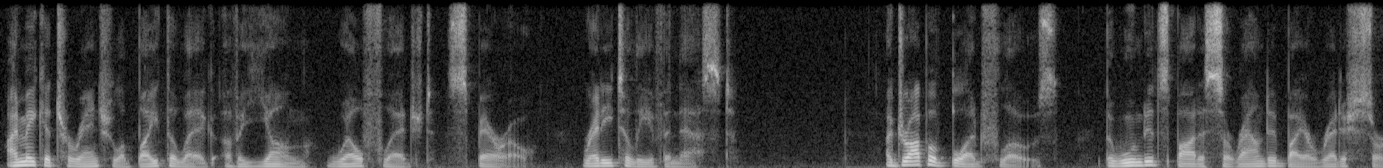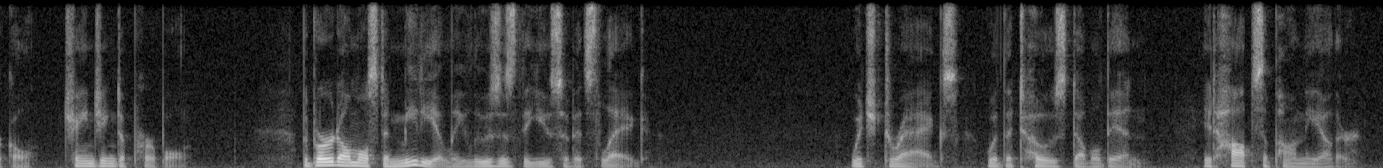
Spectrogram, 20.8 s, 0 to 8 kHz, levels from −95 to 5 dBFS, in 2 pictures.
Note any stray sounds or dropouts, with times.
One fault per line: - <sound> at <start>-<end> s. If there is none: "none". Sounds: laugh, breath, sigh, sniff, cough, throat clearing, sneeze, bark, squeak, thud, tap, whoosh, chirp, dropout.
none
